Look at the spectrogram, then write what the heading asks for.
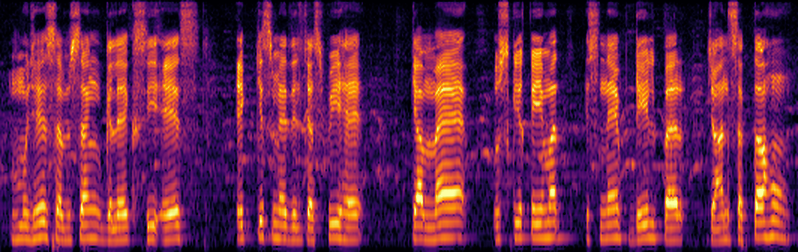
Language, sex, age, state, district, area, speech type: Urdu, male, 18-30, Bihar, Purnia, rural, read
